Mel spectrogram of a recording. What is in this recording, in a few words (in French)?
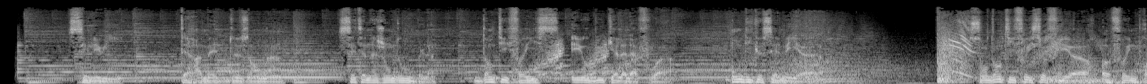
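Belgian French, male, commercial; voice demos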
